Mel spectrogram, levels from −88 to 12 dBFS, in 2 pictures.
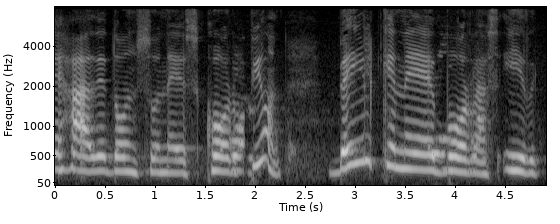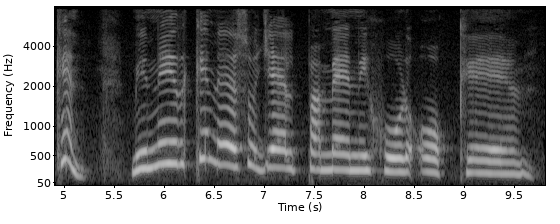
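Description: Echo leak at 1.76 to 2.03 s, 2.22 to 2.46 s and 3.81 to 3.97 s: a copy of the speech trails the original by 170 ms. It is likely an echo canceller on a loudspeaker end letting its microphone pickup slip back into the call. The first and third scraps are strong, only about 5 dB below the speech. The middle one is faint, roughly 25 dB down.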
